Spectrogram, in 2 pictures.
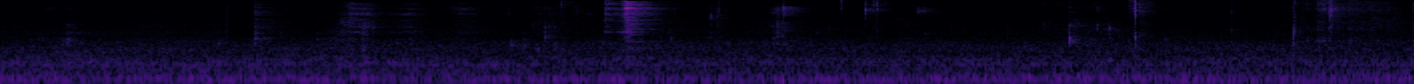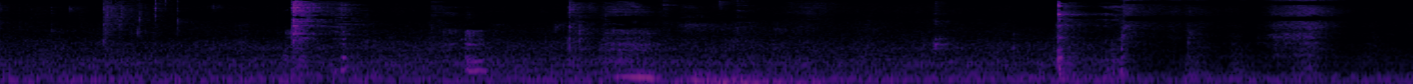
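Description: Faint scattered clicks of a metal spoon against a ceramic bowl while eating, over steady room hum, with a few louder clinks in the second half and a soft thump about eight seconds in.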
